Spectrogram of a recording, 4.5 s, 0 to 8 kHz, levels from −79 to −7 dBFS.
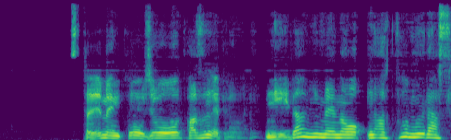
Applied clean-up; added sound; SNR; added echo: neural mask model DeepFilterNet 3.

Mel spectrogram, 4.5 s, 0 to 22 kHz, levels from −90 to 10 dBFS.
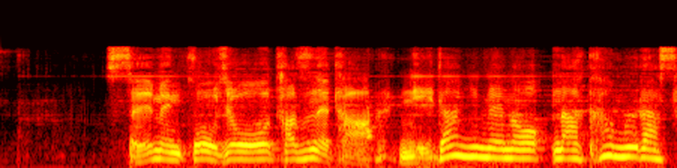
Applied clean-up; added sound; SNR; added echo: neural separator model SepFormer DNS4.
